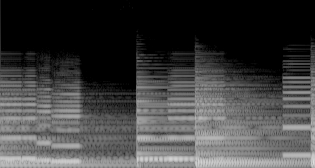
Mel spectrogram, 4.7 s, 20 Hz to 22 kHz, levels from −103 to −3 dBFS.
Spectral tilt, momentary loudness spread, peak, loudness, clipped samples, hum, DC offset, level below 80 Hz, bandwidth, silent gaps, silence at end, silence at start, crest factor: -10 dB/octave; 13 LU; -10 dBFS; -30 LUFS; under 0.1%; none; under 0.1%; -48 dBFS; 5.2 kHz; none; 0 s; 0 s; 18 dB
